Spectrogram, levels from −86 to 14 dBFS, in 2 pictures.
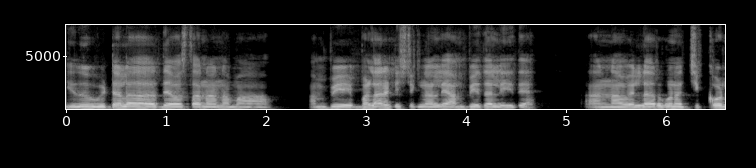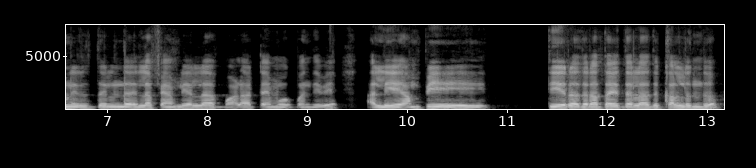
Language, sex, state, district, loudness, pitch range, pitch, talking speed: Kannada, male, Karnataka, Bellary, -16 LUFS, 120-130 Hz, 125 Hz, 130 wpm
